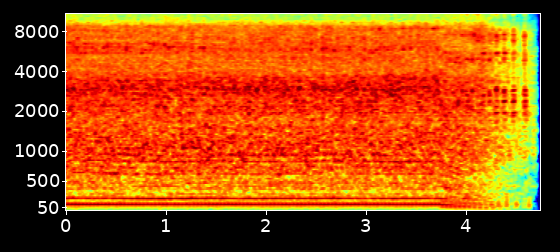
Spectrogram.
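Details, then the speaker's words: Craftsman 6.75 Tecumseh single-cylinder lawn mower with powerful rear-wheel self-propulsion, curbside trash find, running after priming intake with spray degreaser during oil sludge drain repair; smooth even beat for about four seconds, then winds down and stops, normal running. "all right how about that huh from the curve to running and by the way this real rear self propulsion is very powerful i mean it really wants to take off on you"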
